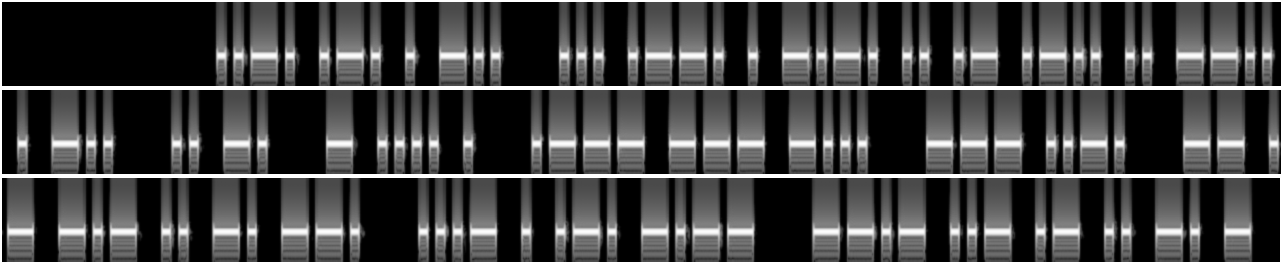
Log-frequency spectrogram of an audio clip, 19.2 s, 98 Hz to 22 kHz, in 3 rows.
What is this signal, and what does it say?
Morse code, heard as a keyed tone, about 28 wpm, 700 Hz. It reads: FRED SPECIALIZED IN THE JOB OF MAKING VERY QUAINT
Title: Pangram Challenge v2 - 28wpm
